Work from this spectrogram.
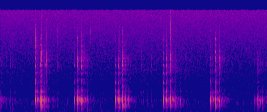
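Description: A small, hollow, cylindrical box of pale wood is held in both hands while long nails tap and scratch its lid and side. Six separate bursts of quick, dry clicks and scrapes sound a hollow mid-pitched knock with almost no ring, spaced by short quiet gaps.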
